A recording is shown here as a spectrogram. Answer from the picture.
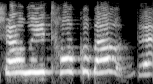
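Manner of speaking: very high-pitched, terribly bad English accent. Starting the talk, in a bad English accent. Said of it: "that's the worst English accent ever".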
